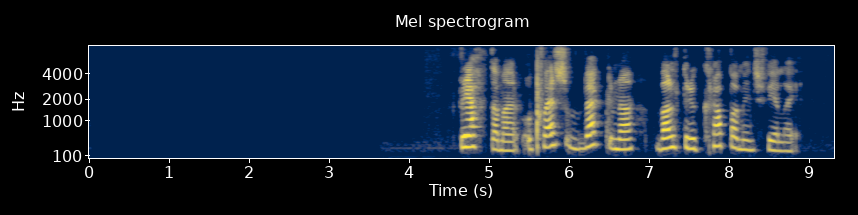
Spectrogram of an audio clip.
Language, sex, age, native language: Icelandic, other, 11, Icelandic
